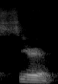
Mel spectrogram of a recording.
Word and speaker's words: Cyril: Is it Cyril? How do you pronounce the name? Yes, Cyril.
